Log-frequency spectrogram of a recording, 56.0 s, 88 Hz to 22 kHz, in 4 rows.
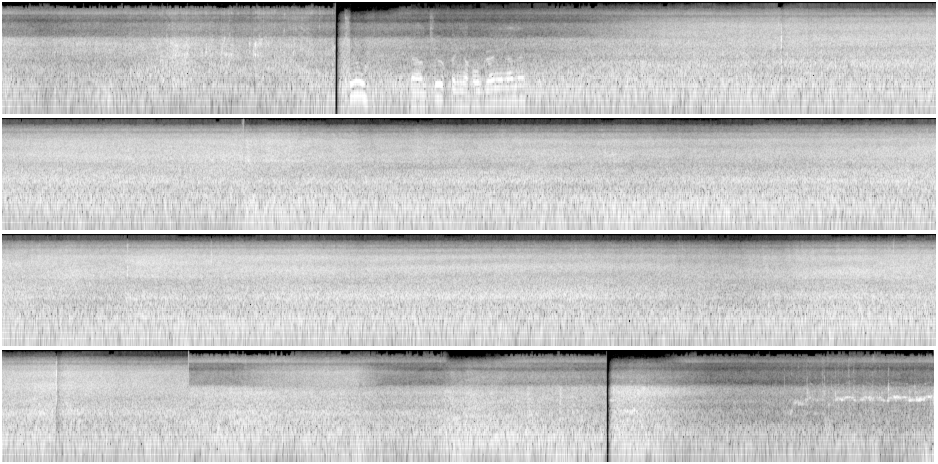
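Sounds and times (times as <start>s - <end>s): ocean surf breaking on shore: 0.0s - 56.0s.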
